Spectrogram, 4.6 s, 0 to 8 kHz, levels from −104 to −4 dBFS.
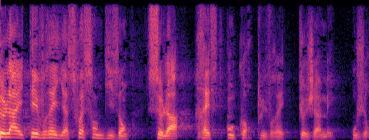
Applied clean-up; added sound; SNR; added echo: none; none; none; none.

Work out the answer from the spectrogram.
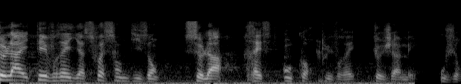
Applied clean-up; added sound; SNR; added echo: none; Tick-tock; 12 dB; none.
